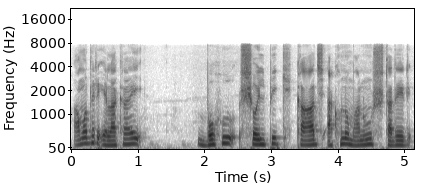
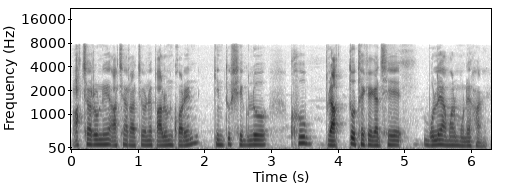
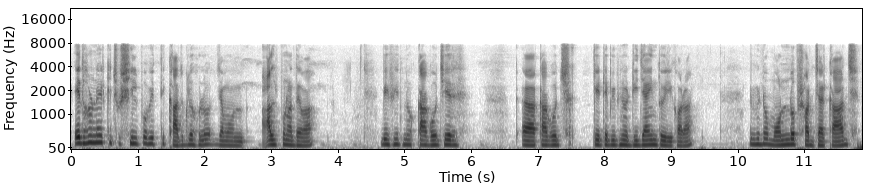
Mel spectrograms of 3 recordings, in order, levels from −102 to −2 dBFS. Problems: none marked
